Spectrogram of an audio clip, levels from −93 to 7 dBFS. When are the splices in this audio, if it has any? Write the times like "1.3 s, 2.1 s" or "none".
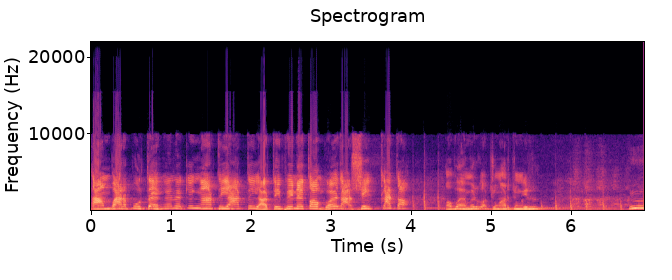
4.3 s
